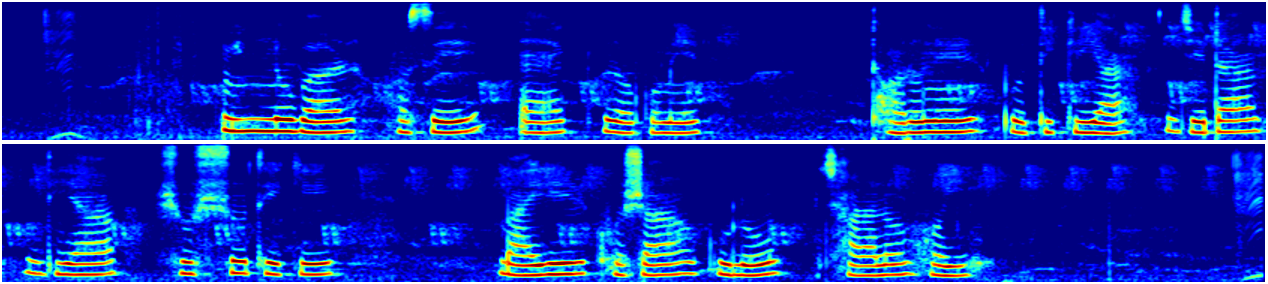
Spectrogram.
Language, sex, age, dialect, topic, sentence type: Bengali, female, 18-24, Rajbangshi, agriculture, statement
